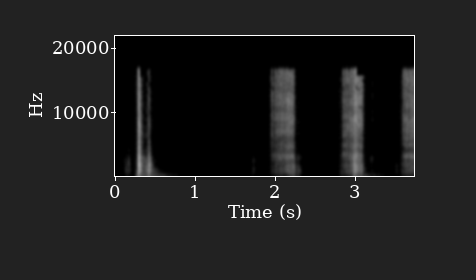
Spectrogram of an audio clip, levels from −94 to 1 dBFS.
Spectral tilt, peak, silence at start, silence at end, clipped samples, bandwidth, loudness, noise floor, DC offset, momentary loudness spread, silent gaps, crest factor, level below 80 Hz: 2.5 dB/octave; -6 dBFS; 0.25 s; 0 s; under 0.1%; 17 kHz; -36 LUFS; -74 dBFS; under 0.1%; 21 LU; 0.88-1.69 s, 1.84-1.91 s, 2.40-2.78 s, 3.45-3.49 s; 36 dB; -78 dBFS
